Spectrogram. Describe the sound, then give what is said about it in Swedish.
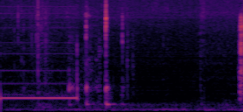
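Telephone ringback tone heard while a call is being placed: a steady, clear tone that holds for under a second and then cuts off, followed by a few faint clicks. “Vi ringer Anneli Rydé.”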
